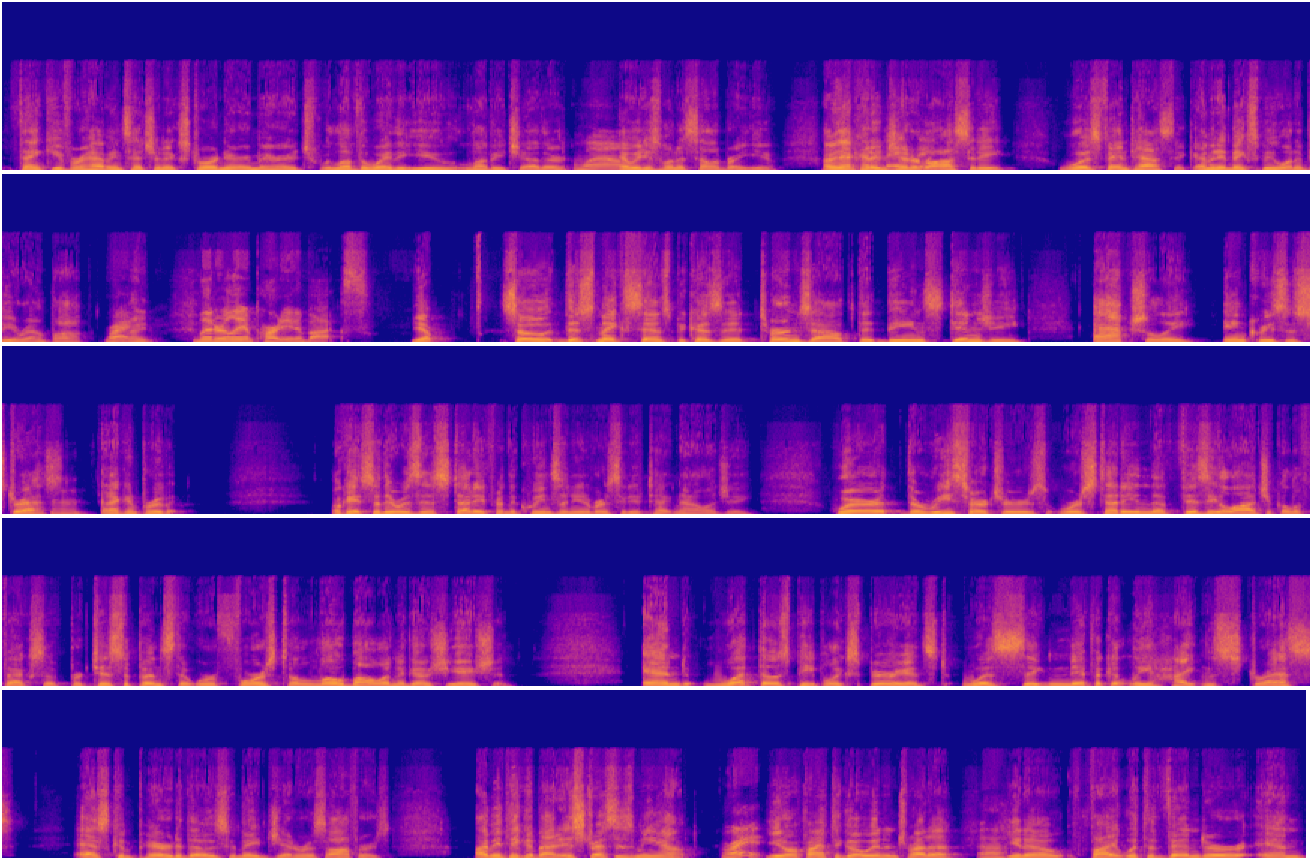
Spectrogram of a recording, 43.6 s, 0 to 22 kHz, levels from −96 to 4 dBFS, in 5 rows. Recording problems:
garbled, watery; slightly; nothing above 14.5 kHz

